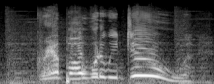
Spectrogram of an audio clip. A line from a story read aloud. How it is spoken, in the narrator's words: Sawyer cried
